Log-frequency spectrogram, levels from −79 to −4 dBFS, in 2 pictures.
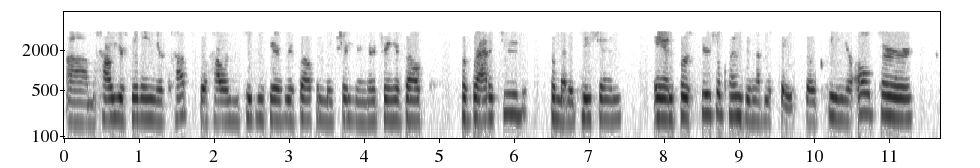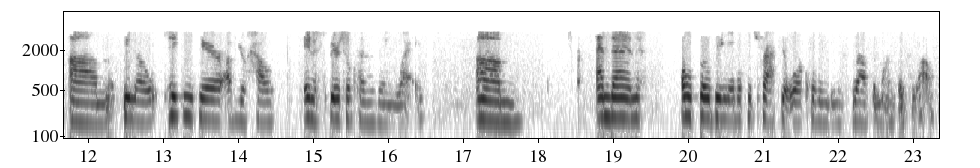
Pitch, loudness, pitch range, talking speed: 185 Hz, -26 LUFS, 175-195 Hz, 165 wpm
